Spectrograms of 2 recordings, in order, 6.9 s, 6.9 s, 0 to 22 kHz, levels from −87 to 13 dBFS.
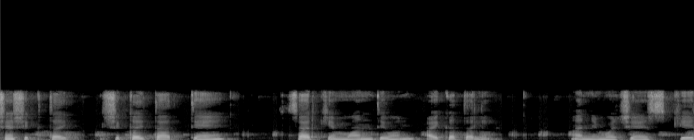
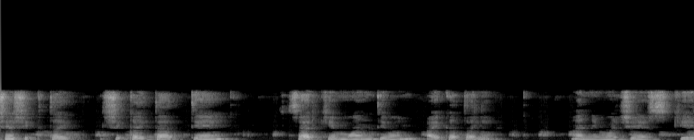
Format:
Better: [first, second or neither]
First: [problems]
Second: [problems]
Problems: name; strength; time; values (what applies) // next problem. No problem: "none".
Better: first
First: none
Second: room echo; dies away in 0.3 s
